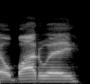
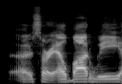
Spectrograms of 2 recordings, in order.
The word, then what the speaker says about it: El Badwi: And we just recorded an episode today with Sarah El Badwe. El Badwi. I've apparently been saying her name wrong the entire time that I've known her, and that just came to today.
